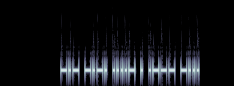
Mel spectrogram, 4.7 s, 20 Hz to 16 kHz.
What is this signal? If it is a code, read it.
Morse code, heard as a keyed tone, about 32 wpm, 700 Hz. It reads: KC4EJB
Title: USA Call Signs - 3x Character Spacing - 30wpm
